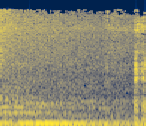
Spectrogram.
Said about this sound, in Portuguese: Olha a moto, olha a moto.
